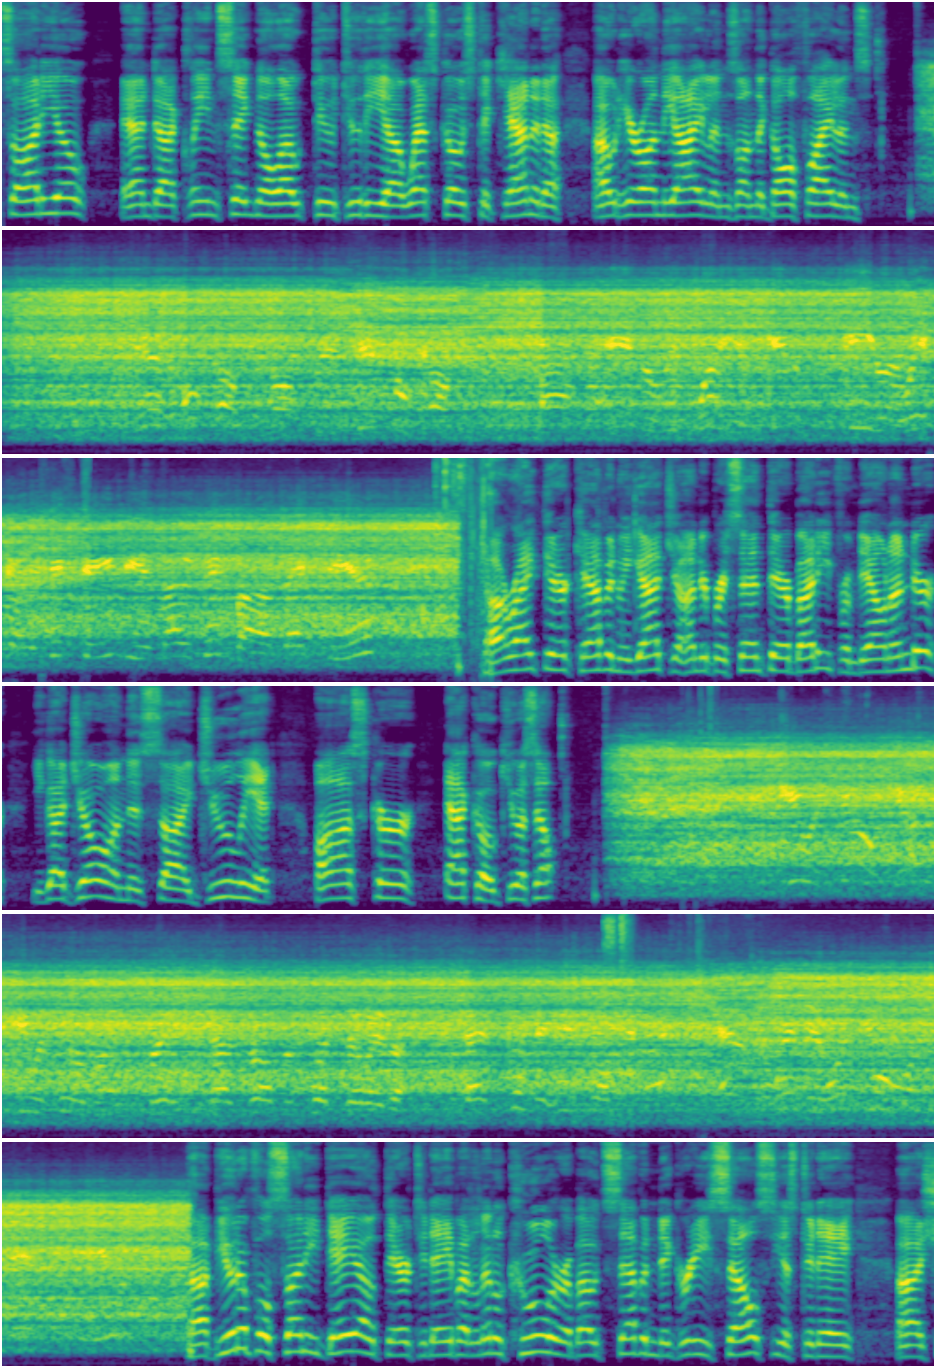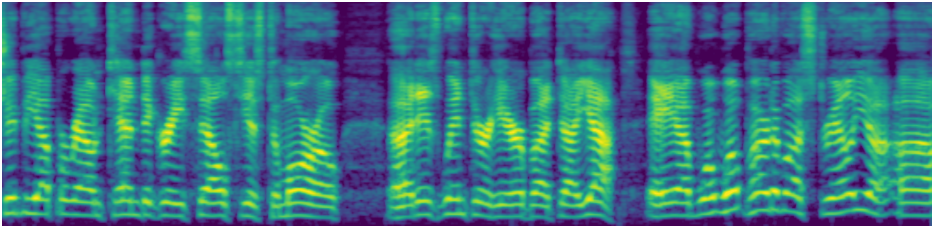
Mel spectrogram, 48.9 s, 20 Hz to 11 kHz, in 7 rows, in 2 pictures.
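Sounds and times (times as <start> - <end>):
radio static hiss: 6.8 - 19.2, 25.4 - 36.8
faint radio voices: 6.9 - 18.8, 25.5 - 36.5.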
